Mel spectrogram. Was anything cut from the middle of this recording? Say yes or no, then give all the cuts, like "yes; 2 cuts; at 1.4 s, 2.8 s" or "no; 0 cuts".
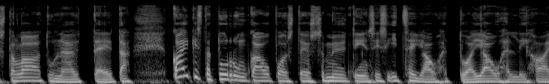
no; 0 cuts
